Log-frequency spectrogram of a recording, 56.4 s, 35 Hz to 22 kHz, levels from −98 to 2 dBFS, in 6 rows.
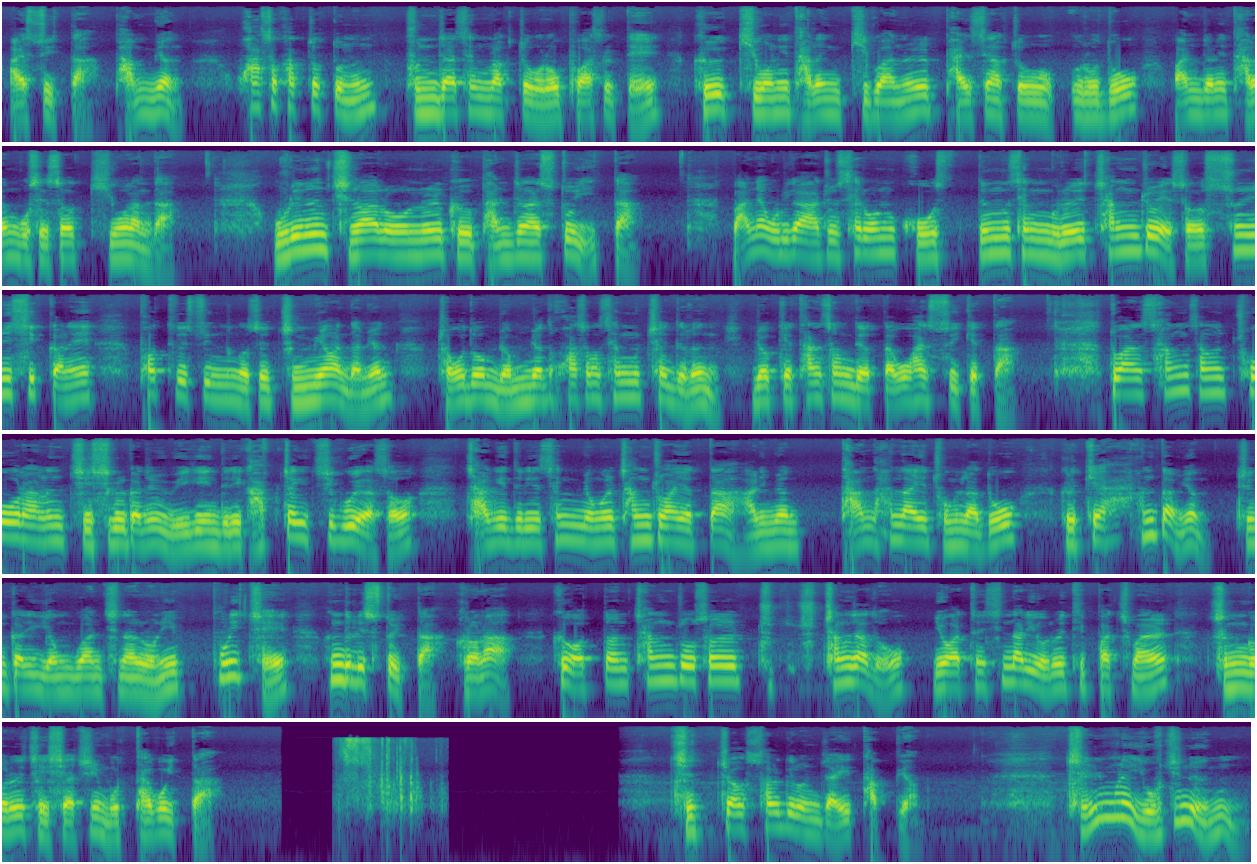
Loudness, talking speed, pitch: -16 LUFS, 275 characters per minute, 170 Hz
